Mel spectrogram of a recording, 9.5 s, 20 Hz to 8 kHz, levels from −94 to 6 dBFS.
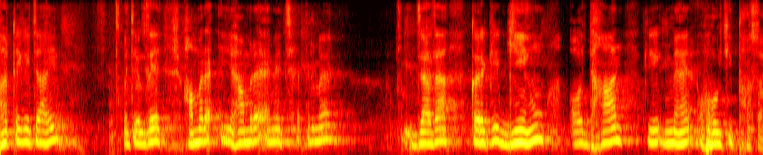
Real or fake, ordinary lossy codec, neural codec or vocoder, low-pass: fake; none; codec, 16 kHz, 4 kbps, FunCodec, trained on Chinese and English, 50 frames a second; none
